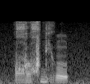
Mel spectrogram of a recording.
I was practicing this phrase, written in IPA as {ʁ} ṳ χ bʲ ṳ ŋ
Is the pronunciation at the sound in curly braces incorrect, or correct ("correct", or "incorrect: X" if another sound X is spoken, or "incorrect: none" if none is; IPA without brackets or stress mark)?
correct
